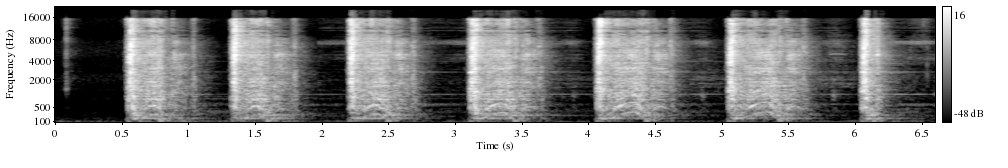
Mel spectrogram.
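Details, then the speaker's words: Cummins Onan Marquis Gold 5500 RV generator, sat for years, cranked off a jump pack with makeshift clamps: labored, uneven crank, about one heavy burst per second, no firing; weak cranking, owner suspects a dead jump pack, possibly needs a control board. "Well, guys, I think my battery in my jump pack is a little dead, so I'm going to have to charge it."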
